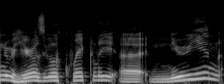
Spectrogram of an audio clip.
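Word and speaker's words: Nguyen: heroes real quickly uh nuyen i think that's how i should pronounce it nuyen so it's a very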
